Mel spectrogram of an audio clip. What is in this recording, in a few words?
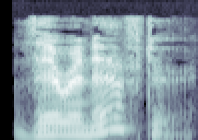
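"thereinafter", British English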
